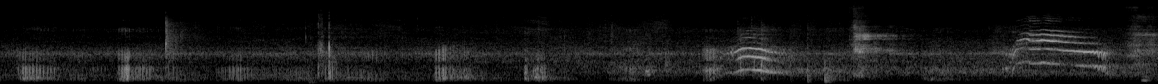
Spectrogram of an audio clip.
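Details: Rescued foster kitten asleep indoors purrs in soft irregular pulses, then gives two short, high, rising and falling meow-like squeaks near the end.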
